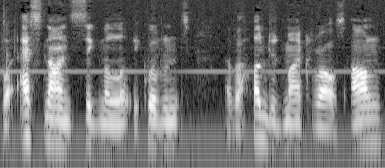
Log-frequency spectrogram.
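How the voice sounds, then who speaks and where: At an indoor electronics workbench, a British radio repair technician hosts a hands-on repair, giving dry, understated step-by-step commentary. His voice sits on the low side at a normal pace, though the audio is poor, with a steady electrical hum and noise clearly audible behind him.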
